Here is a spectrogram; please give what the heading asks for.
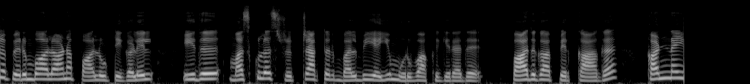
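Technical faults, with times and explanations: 6.84 s, cut-off end: the speech stops abruptly in the middle of a sound and falls straight to digital silence for the remaining 0.67 s, with no natural decay or room tail trailing off. It happens because the final stretch of audio was never written out or played back, so the recording ends wherever the last buffer that made it through happened to finish.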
